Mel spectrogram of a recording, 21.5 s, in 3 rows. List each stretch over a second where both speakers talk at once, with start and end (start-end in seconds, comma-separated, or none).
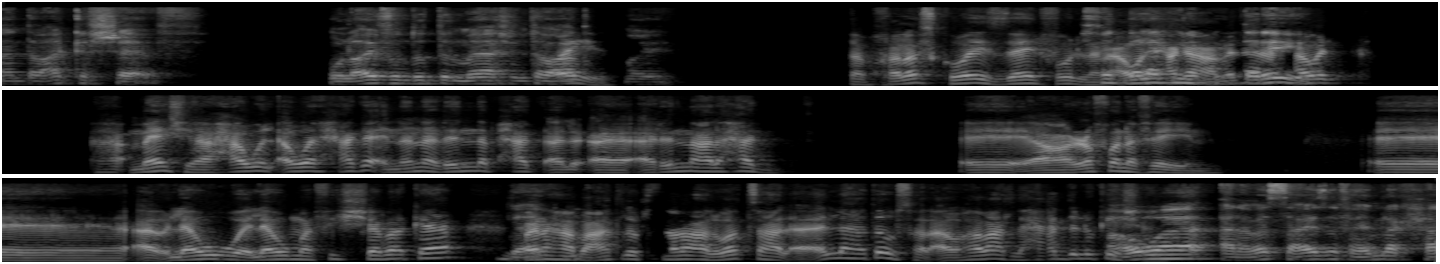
5.4-6.7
